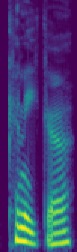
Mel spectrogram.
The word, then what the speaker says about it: Kneikha: First of all, my name is Kanika, and it's spelled K-N-E-I-K-H-A Shanahan, S-H-A-N-A-H-A-N.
